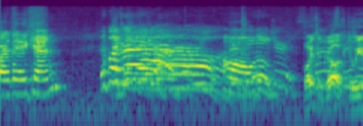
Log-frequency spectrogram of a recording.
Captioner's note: students shouting out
